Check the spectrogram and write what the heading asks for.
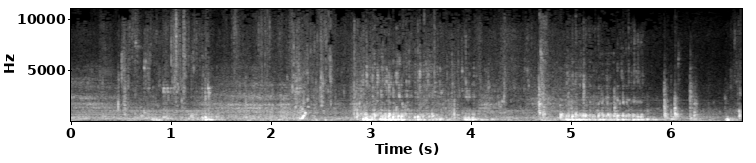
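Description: Water running and gurgling, as from the boat's livewell circulating, with scattered clicks and knocks; it swells louder twice, about three and five seconds in.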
